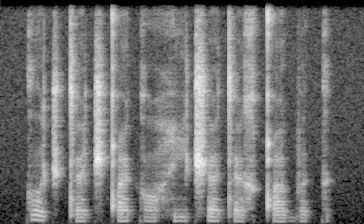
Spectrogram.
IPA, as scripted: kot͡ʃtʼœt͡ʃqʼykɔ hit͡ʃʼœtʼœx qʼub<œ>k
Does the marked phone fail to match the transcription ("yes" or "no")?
yes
